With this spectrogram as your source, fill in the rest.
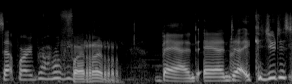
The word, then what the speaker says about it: Ferrer: Can you pronounce that for me properly? Ferrer.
